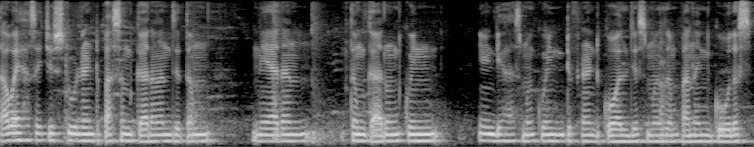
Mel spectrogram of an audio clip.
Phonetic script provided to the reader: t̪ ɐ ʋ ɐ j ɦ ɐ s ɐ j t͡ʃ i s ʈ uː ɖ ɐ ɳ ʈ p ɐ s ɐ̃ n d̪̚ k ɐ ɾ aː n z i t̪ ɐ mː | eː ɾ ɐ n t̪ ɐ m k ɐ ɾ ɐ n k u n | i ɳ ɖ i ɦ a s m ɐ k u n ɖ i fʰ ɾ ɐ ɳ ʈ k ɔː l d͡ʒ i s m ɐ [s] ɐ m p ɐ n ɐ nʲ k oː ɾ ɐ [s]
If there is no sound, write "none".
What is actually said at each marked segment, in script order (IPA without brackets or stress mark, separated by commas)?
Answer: z, s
